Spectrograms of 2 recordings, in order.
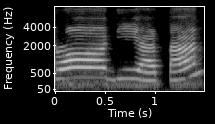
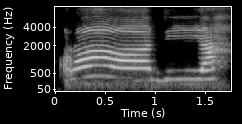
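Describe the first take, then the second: First: The word ends with a full tan ending. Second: The word ends with a short h sound. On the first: The reading continues without stopping. "yang tadinya harusnya rodiatan" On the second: The reading stops at this word. "Kalau diberhentikan, maka bacanya itu menjadi rodiah"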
